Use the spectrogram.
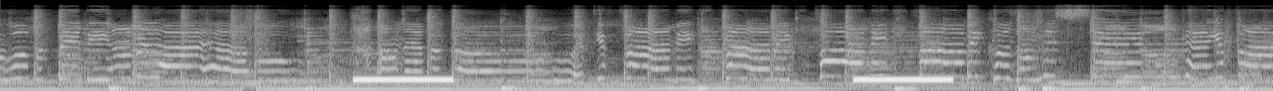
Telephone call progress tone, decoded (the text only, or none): ringback tone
